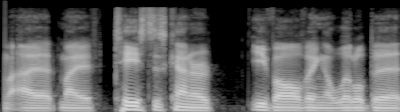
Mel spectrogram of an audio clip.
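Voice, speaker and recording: A man with a West Coast American accent speaks in a very deep, low voice. His intonation is monotone and flat, the sound is dry and close with no echo, and the background is quiet. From Los Angeles. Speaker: podcast host. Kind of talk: casual chat.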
